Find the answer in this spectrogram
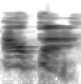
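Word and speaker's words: ἄλφα: Aleph became alpa, and yes, originally in Greek, that ph would have been pronounced p and not f. The f actually developed much later.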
